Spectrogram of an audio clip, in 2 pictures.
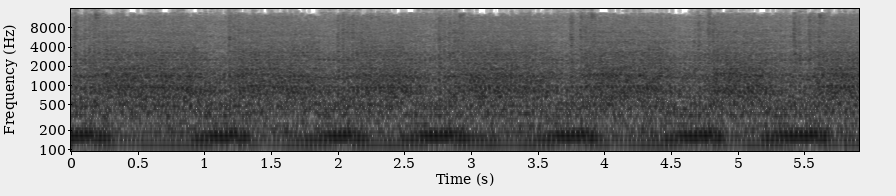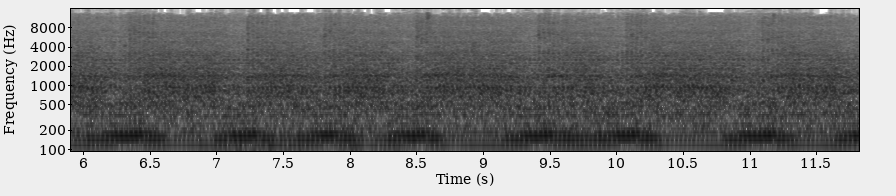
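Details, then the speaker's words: Honda EU3000is inverter generator after carburetor adjustment, fuel valve shut to burn fuel out of the carburetor for storage: engine hunts up and down about every second and a half; surging from fuel starvation. "and all that surging was because I turned that valve off right there the fuel valve"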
